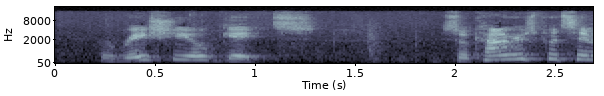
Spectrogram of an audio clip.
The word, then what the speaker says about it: Horatio: Horatio is how you say that. Horatio Gates.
